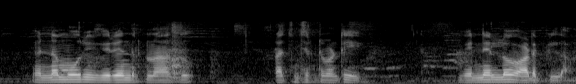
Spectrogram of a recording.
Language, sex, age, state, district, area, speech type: Telugu, male, 30-45, Telangana, Jangaon, rural, spontaneous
